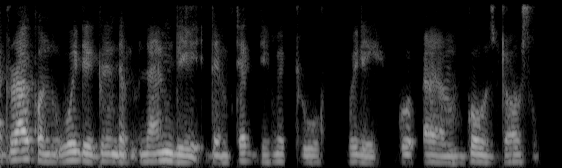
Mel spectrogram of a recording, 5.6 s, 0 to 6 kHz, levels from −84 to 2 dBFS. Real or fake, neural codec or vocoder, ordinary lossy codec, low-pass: fake; codec, 16 kHz, 2 kbps, FreqCodec, smaller model; none; 5.4 kHz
